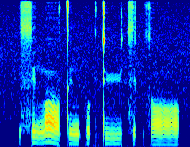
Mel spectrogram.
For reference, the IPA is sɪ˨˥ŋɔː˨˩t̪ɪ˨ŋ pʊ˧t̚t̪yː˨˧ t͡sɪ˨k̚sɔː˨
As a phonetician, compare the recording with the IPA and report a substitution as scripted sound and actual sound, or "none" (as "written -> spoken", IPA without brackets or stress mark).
t̚ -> k̚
